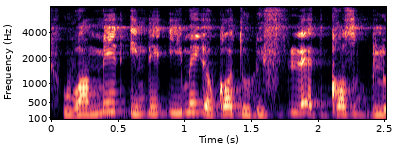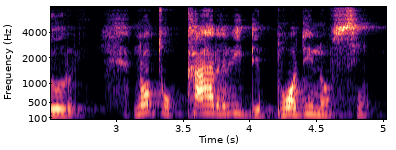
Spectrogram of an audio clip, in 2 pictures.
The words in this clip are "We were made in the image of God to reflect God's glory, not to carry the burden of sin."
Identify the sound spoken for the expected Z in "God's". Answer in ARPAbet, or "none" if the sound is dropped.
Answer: S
